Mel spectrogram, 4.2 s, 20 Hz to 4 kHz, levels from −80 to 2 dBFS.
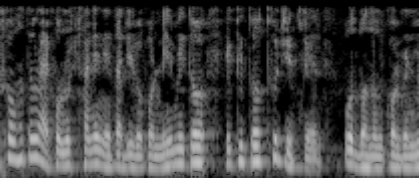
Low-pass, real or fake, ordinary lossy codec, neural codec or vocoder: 3.6 kHz; fake; none; codec, 16 kHz, 16 kbps, FreqCodec, smaller model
